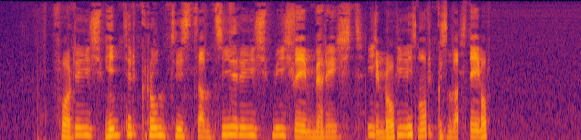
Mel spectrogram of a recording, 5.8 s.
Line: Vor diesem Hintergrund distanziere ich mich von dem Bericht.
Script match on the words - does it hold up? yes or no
no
